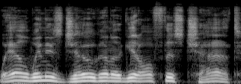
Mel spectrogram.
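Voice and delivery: really poor put-on English accent. Reading the chat, the speaker voices Dan's imagined reply: bad English accent as Dan. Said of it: "I just do a really bad English accent".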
